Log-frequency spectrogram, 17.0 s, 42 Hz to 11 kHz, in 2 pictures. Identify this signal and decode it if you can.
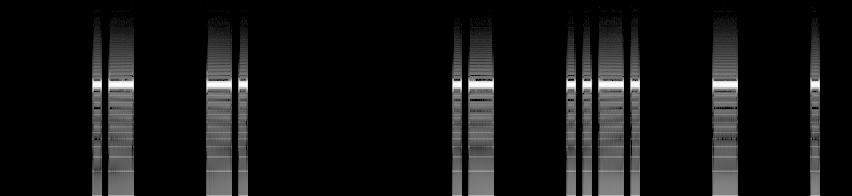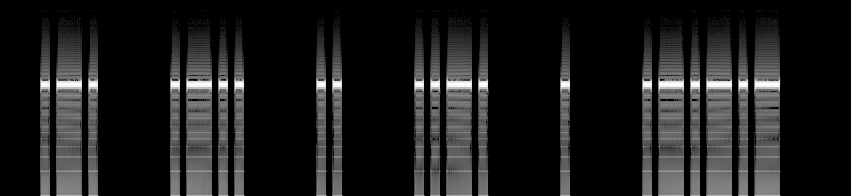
Morse code, heard as a keyed tone, about 15 wpm, spaced as for 8 wpm, 1000 Hz. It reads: AN AFTERLIFE.
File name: qotdfiles / 8wpm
